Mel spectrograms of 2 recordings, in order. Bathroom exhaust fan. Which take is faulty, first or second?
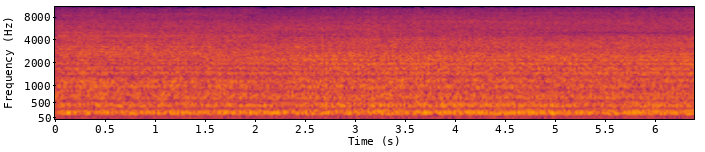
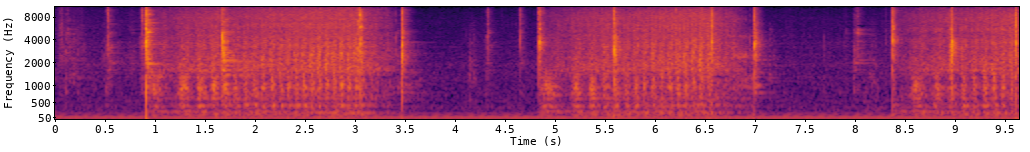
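second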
